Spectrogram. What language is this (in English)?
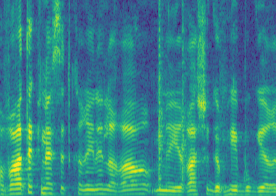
Hebrew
